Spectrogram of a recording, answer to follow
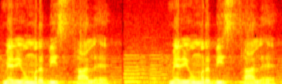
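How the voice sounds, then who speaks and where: Male preacher, mid pitch, emphatic devotional delivery, faint music underneath. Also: a little slow. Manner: emphatic preaching with rising exclamations. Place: open-air religious gathering.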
